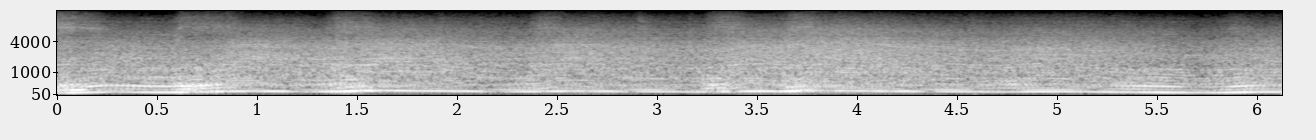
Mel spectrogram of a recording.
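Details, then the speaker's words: Toyota Vios Gen 3 at final inspection after upgrade and modification work, revved hard to about 4,000–5,000 rpm; clean rev rises and falls smoothly with a very dry, even note and no metallic ticking or rough sound, engine healthy. "Kalau ini kan suaranya masih kering banget nih."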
